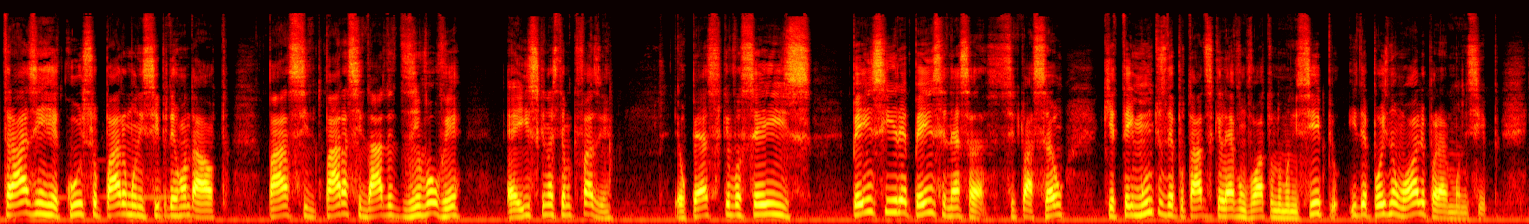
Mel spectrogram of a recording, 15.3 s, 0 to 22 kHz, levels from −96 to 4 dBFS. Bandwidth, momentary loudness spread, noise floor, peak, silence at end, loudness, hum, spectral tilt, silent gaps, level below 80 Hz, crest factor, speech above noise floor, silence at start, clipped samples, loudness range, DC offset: 17 kHz; 10 LU; -49 dBFS; -8 dBFS; 0.1 s; -22 LUFS; none; -5 dB/octave; none; -54 dBFS; 14 dB; 27 dB; 0.05 s; under 0.1%; 2 LU; under 0.1%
